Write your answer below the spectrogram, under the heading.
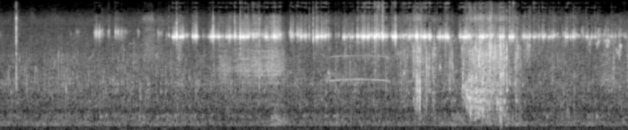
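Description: A hooked bream splashing at the surface in shallow water as it is drawn to the bank and taken by hand: a first splash about three seconds in, then louder splashing a few seconds later.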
